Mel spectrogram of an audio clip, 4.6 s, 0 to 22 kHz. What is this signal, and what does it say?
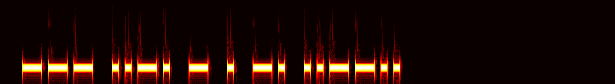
Morse code, heard as a keyed tone, about 25 wpm, 700 Hz. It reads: OFTEN?
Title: Sentences from Top 1000 Words - Review Part 4 - 25wpm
